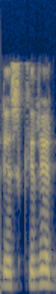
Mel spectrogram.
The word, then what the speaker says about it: discrete: Next one, this is डिस्क्रीट डिस्क्रीट। इन दोनों का जो प्रोनाउंसिएशन है वो दोनों का सेम है।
